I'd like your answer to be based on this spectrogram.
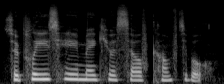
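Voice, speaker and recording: A woman leading a guided meditation in a soft, soothing manner, with long unhurried pauses. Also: mid-range voice, flat delivery, no echo. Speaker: yoga nidra guide.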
